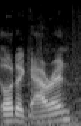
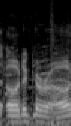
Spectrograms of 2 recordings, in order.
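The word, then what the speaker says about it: Odogaron: His name's a bit weird because most people pronounce it Odegaran, which sounds pretty cool and menacing, but then apparently it's Odegaran, and you're just like, that's weird.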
